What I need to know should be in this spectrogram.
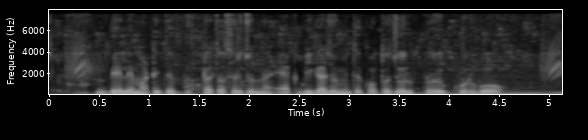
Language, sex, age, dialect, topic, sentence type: Bengali, male, 18-24, Jharkhandi, agriculture, question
